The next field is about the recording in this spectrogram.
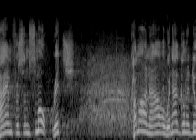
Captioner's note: audience laughing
